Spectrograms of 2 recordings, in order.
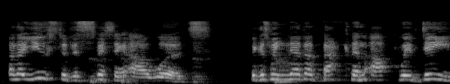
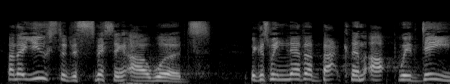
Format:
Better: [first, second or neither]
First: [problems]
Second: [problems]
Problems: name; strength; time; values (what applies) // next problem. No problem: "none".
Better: second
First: noise reduction (classical method WPE with log-MMSE)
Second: none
